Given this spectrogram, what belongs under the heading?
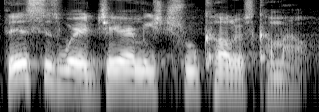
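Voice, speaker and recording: A man's voice: medium pitch, animated, normal speed, a little mellow, long reverb tail. A man narrating a film breakdown video essay in a wry, conversational way with blunt, profane asides.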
